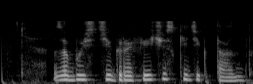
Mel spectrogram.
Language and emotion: Russian, neutral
